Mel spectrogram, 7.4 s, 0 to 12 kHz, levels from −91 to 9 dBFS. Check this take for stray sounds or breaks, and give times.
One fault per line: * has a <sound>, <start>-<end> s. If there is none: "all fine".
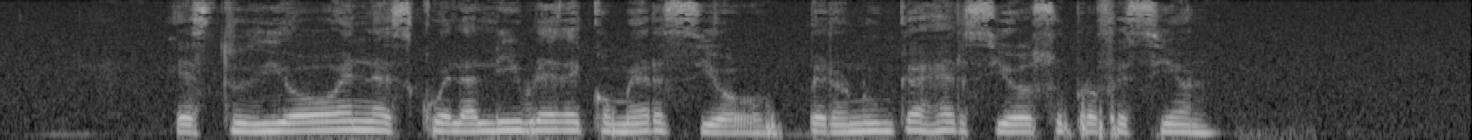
all fine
